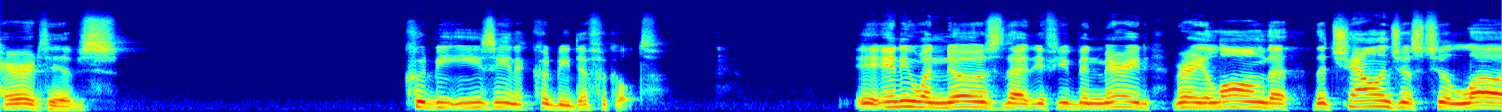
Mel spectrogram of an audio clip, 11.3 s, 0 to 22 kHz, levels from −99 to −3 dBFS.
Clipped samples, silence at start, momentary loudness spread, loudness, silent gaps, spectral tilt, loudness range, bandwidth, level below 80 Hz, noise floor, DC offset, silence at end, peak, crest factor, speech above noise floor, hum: under 0.1%; 0 s; 10 LU; -23 LUFS; none; -5 dB/octave; 8 LU; 11.5 kHz; -84 dBFS; -86 dBFS; under 0.1%; 0 s; -8 dBFS; 16 dB; 64 dB; none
